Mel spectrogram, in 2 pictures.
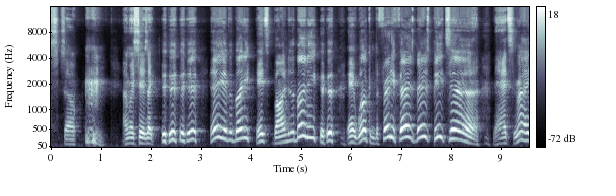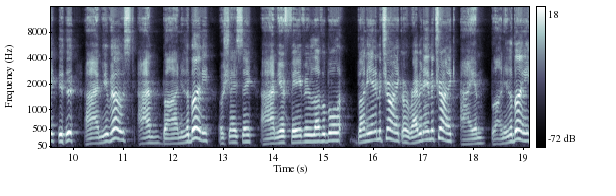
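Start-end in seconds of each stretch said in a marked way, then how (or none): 2.2-19.1 goofy, hammed-up, sing-song delivery. Speaker showing viewers how Bonnie would sound, in a Bonnie the Bunny voice. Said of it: "do another good impression for you guys how Bonnie would sound like".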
